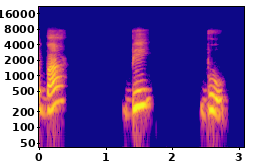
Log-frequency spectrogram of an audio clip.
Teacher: जैसे कि हम देख सकते हैं कि बा के ऊपर फतह है तो फतह, इसको बा को हम सिर्फ जस्ट 1 सेकंड के लिए पढ़ेंगे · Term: मुख्तसिर हरकत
